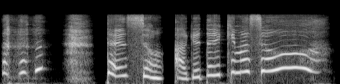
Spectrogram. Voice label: Vox Skill jp; Cassandra; kingsraid

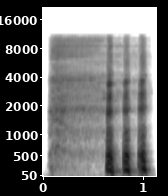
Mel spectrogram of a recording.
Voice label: Happy, jp; Mitra; kingsraid

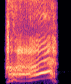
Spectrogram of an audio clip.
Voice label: Vox Casting, jp; kingsraid

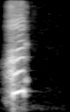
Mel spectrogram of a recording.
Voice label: Jump, jp; voices; heroes; Lewsia A; kingsraid

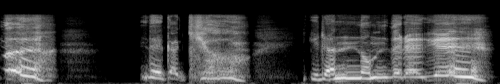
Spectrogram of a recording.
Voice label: Dead, kr; Nicky; kingsraid

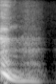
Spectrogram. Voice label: Landing, kr; Riheet; kingsraid

